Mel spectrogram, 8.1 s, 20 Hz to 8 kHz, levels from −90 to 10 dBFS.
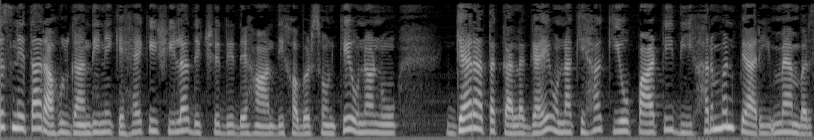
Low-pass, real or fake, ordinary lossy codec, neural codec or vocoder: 7.2 kHz; real; none; none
